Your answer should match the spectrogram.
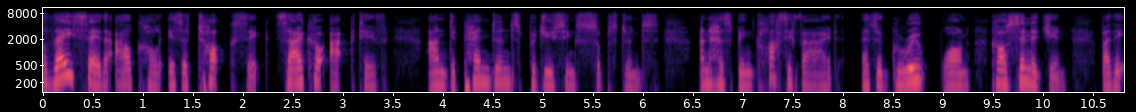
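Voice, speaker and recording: Lowish-voiced woman reading an educational podcast. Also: no room sound. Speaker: podcast co-host, hypnotherapist. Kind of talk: scripted podcast narration, read aloud.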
